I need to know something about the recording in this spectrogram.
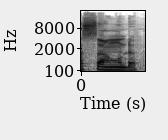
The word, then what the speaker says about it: sound: SOUND है तो यहाँ पर OU जितने भी होगा ना उसका उच्चारण आव करना है। एस का उच्चारण स, OU का आव तो हो गया साउ, और एन से अंसुआ, डी से रत हो गया साउंड।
